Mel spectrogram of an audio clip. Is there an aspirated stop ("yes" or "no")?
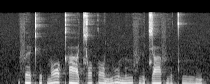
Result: yes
